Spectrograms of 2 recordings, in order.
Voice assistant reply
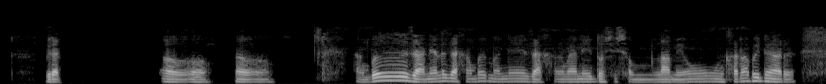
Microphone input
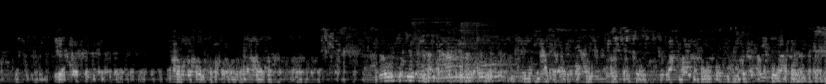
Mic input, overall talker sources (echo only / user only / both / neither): both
